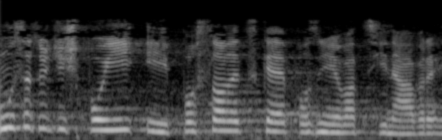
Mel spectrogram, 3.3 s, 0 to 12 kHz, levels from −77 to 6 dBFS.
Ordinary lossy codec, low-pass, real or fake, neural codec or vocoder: MP3, 32 kbps; 7.2 kHz; real; none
